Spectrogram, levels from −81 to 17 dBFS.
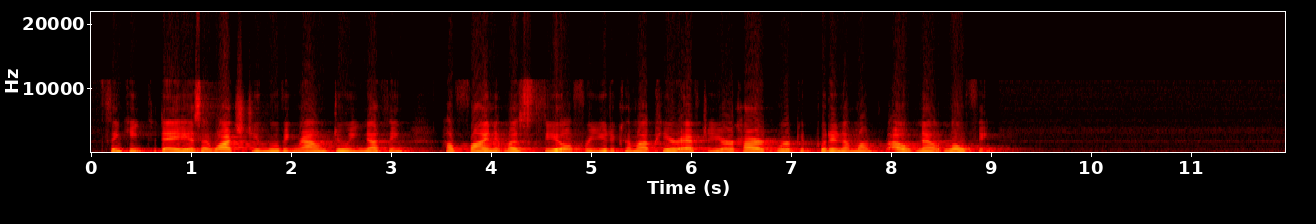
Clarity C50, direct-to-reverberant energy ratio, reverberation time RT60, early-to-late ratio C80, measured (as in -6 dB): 14.5 dB, 12.0 dB, 1.3 s, 16.0 dB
